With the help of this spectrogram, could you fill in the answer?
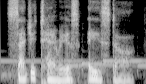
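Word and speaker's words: Sagittarius A*: Astronomers usually pronounce it Sagittarius A star.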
